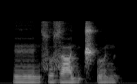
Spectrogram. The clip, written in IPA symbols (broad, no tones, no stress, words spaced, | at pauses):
eːnsʊzaːnʲ t͡ʃʼɵn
